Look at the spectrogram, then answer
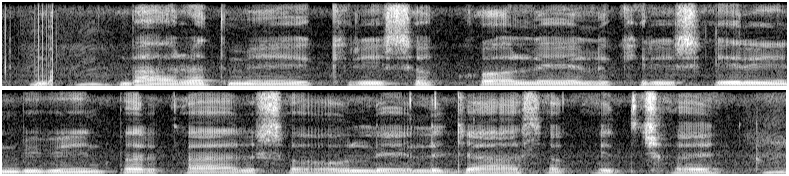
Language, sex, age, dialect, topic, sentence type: Maithili, female, 18-24, Southern/Standard, agriculture, statement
